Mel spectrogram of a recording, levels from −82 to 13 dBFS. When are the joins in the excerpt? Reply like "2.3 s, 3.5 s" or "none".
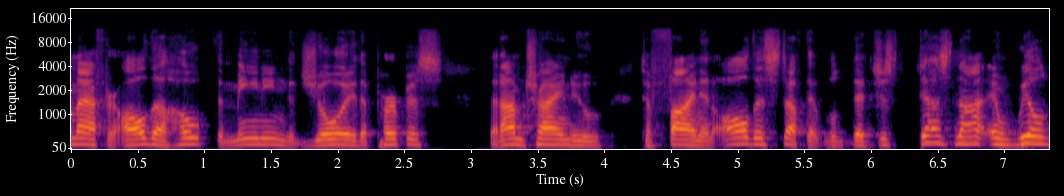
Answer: none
